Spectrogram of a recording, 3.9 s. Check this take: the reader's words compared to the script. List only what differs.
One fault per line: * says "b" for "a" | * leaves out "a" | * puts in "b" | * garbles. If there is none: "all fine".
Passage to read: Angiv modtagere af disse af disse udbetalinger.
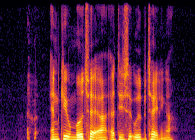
* leaves out "af disse"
